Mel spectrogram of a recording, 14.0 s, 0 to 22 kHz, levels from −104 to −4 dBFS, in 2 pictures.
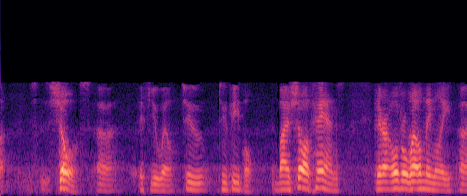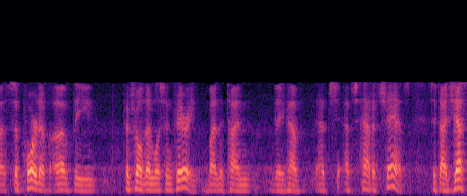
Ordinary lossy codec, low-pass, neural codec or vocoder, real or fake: AAC, 16 kbps; 7.2 kHz; codec, 16 kHz, 1 kbps, FunCodec, trained on LibriTTS, 50 frames a second; fake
